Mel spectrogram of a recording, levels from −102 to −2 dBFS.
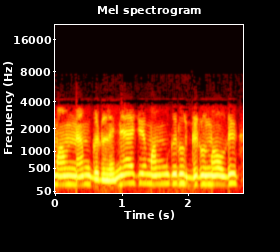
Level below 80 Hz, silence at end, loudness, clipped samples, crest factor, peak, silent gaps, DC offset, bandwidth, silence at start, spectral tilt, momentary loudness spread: -54 dBFS; 0 s; -17 LUFS; under 0.1%; 12 dB; -4 dBFS; none; under 0.1%; 3.8 kHz; 0 s; -4.5 dB/octave; 3 LU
